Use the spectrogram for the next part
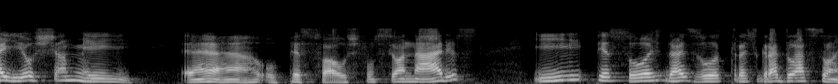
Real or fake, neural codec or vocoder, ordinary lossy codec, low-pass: fake; vocoder, 44.1 kHz, 128 mel bands, Pupu-Vocoder; none; 5.4 kHz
